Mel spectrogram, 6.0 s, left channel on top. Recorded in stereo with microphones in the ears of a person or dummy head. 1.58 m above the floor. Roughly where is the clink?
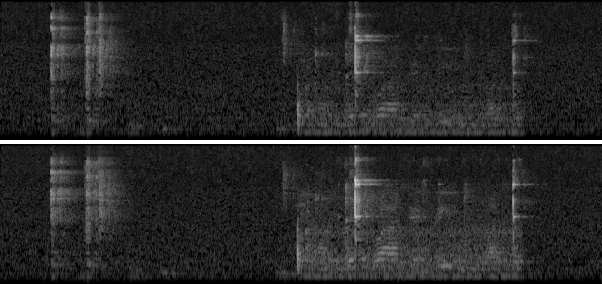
Right.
